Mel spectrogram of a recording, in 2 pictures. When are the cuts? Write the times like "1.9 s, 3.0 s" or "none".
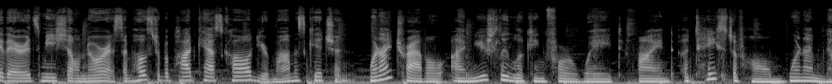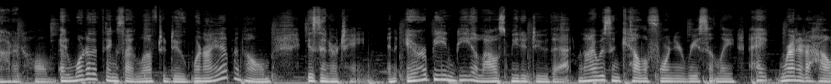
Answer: none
